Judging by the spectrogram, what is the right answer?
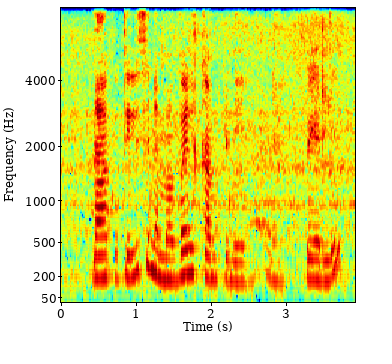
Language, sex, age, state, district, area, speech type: Telugu, female, 30-45, Andhra Pradesh, Nellore, urban, spontaneous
